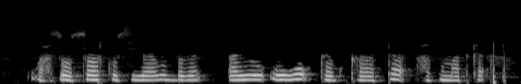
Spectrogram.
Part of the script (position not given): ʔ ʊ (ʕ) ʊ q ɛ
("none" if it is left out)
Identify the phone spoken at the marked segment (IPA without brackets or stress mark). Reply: ɣ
